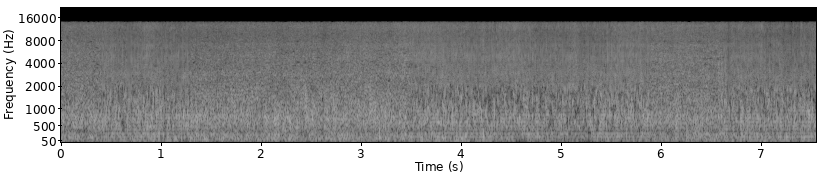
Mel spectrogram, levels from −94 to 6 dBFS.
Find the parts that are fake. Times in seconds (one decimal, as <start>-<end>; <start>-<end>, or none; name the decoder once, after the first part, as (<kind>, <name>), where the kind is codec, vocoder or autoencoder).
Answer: 0.4-1.3 (vocoder, BigVGAN v2); 3.5-5.9; 6.6-7.6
